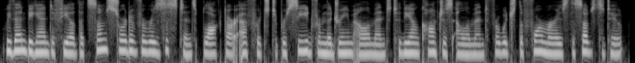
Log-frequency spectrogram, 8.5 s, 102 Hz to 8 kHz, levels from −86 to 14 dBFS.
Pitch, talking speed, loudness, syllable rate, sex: 210 Hz, 220 wpm, -18 LUFS, 5.9 syllables/s, female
